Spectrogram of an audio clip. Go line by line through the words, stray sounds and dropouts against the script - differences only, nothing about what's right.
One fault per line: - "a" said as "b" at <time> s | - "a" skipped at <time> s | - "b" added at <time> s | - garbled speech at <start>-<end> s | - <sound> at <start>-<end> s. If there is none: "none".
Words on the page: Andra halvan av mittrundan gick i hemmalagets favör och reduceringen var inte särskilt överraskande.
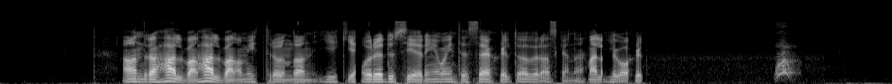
- "halvan" added at 2.0 s
- "hemmalagets favör" skipped at 3.6 s
- garbled speech at 5.9-6.4 s
- bark at 7.7-8.0 s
